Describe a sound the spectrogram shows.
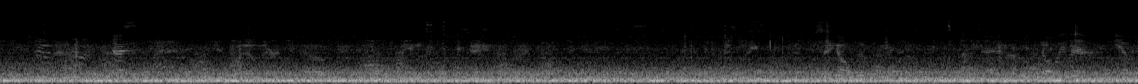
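Jet engines drone with a steady low hum inside an airliner cabin.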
